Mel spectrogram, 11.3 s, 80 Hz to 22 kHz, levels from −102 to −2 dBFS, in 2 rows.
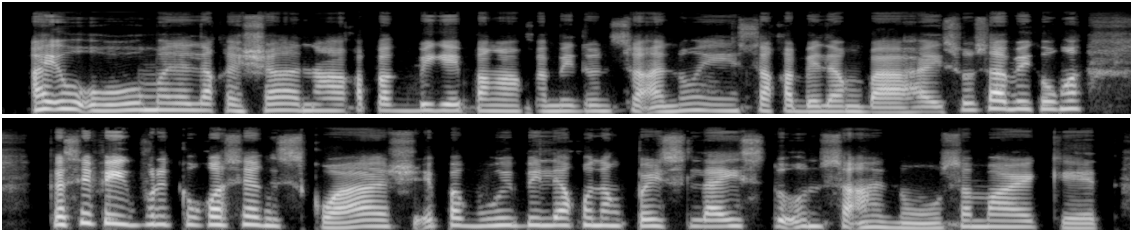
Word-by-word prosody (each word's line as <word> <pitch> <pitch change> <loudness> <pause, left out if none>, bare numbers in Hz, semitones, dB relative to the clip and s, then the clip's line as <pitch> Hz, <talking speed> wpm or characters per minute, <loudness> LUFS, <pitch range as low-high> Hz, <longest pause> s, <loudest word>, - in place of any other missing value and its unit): Ay 255 +2 +5
oo 225 -4 0
malalaki 225 -3 -2
siya 225 +1 0
nakakapagbigay 215 0 -2
pa 205 - +1
nga 195 -1 -1
kami 195 0 -4
dun 195 0 -7
sa - - -2
ano, 210 +5 -6
eh, 205 -2 -7
sa 205 -1 -3
kabilang 185 -1 -2
bahay. 165 0 +1
So 235 - -6
sabi 270 +2 +3
ko 265 0 -3
nga 275 - +2 0.5
kasi 280 +5 +5
favorite 290 -3 +6
ko 275 -1 -6
kasi 275 +1 +5
ang 250 - 0
squash, 215 0 +1
eh, - - -4
pag 255 +3 -2
bumibili 250 +2 -2
ako 255 +1 +1
ng 245 -1 0
per 230 -1 -1
slice 225 +1 -1
doon 225 +1 -3
sa 220 - -1
ano 165 -2 -5
sa 215 +4 -5
market, 205 -7 -2
220 Hz, 195 wpm, -23 LUFS, 200-250 Hz, 0.5 s, favorite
